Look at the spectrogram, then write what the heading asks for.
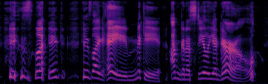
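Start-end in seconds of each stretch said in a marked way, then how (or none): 2.1-5.1 put-on old-time 1930s newsreel announcer voice. Describing a cartoon character's new voice, the speaker quotes him: 1930s newsreel voice. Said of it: "he has this like 1930s like newsreel voice now".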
